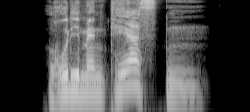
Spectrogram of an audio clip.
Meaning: 1. superlative degree of rudimentär 2. inflection of rudimentär: strong genitive masculine/neuter singular superlative degree
- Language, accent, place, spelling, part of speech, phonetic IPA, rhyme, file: German, Germany, Berlin, rudimentärsten, adjective, [ˌʁudimɛnˈtɛːɐ̯stn̩], -ɛːɐ̯stn̩, De-rudimentärsten.ogg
